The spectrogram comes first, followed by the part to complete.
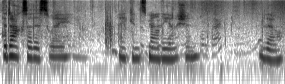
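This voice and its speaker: A woman playing a gentle, courteous female vampire in a roleplay audio drama, soft-spoken, polite and a little hesitant. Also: mid-range voice, flat delivery, unhurried, creaky. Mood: calm, considerate.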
